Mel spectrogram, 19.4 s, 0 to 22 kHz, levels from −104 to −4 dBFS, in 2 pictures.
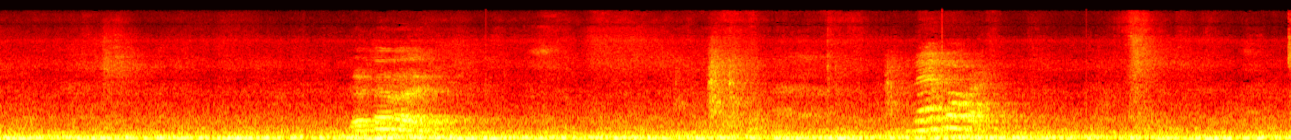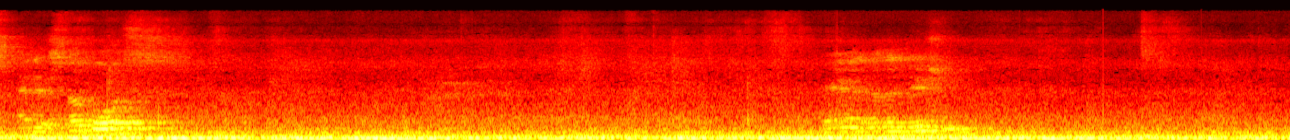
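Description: From 0.22 s to 18.69 s, a click repeats every 0.683 s, about thirty in all. These are clock drift buffer slips. Two clocks likely disagree by roughly 500 ppm. The buffer drifts until around fifteen samples are dropped or repeated.

Separate single clicks land at 1.92 s, 8.15 s and 17.96 s. Each is likely a case of dropped samples. Under a millisecond of audio goes missing. The waveform jumps abruptly. Each one sounds like one sharp tick, too brief to remove sound.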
